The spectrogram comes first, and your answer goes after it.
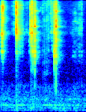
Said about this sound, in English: that was a brand new pencil right there, and it sharpened it just fine with no troubles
